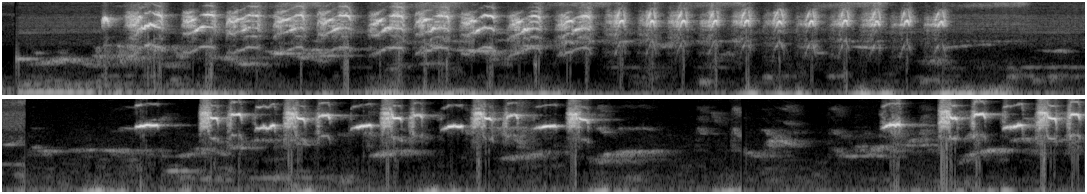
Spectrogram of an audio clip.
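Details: Sogon (Crimson Sunbird) in lively song meant to train captive birds: a fast trill of high, sharp, evenly repeated notes for several seconds, then a brief pause and clusters of piercing chirps.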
